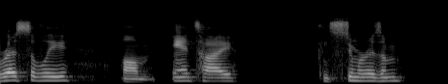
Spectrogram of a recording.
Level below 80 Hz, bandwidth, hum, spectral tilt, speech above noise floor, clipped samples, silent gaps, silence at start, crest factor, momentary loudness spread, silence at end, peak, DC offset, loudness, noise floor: under -90 dBFS; 9.4 kHz; none; -3 dB/octave; over 58 dB; under 0.1%; none; 0 s; 18 dB; 10 LU; 0.45 s; -16 dBFS; under 0.1%; -33 LUFS; under -90 dBFS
